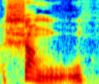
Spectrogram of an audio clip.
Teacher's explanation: fourth tone followed by third tone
